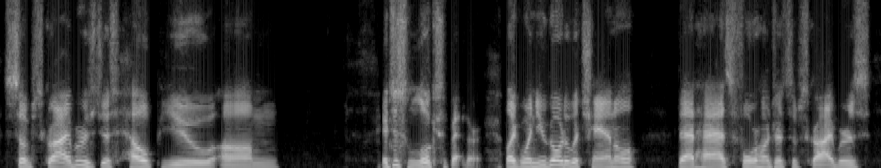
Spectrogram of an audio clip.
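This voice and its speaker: A man's voice: mid-range voice, a bit bright, dry recording. A young man from Puerto Rico hosting a casual livestream, reading chat questions and answering them in a rambling way, with repeated words and many ums.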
